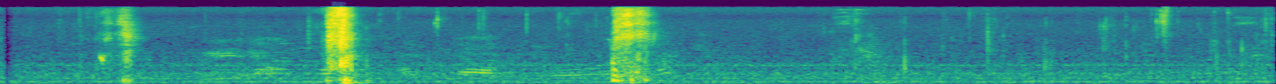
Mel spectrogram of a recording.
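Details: Chihuahua sneezing nonstop after pressing its nose into the carpet and sniffing, apparently getting something fine inside: two sharp, explosive sneezes with quieter snuffling between; repeated sneezing.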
